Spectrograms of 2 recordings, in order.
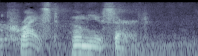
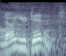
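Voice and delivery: ordinary delivery

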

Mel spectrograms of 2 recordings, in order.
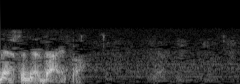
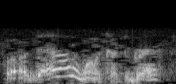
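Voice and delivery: teenager voiced much higher, whining back at dad; whiny child; 14 semitones higher than usual. Preacher voicing a sulky child refusing to mow the lawn, high whine. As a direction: pout it out like a kid who won't mow.

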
